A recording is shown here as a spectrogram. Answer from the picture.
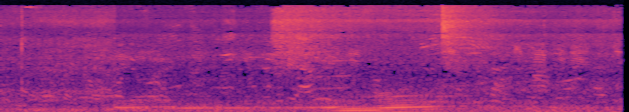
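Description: A city bus accelerating along the avenue, its engine note rising in steps and loudest about three to four seconds in, over a steady low traffic rumble and people talking.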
